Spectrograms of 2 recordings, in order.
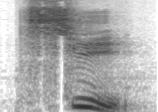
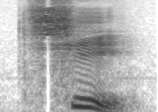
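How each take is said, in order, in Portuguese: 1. A sílaba é pronunciada no quarto tom. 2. A sílaba é pronunciada no quarto tom.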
